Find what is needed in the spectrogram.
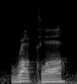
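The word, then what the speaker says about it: Wrocław: France up to uh Bobby told me the right way of pronouncing this is Rockclaw Poland.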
